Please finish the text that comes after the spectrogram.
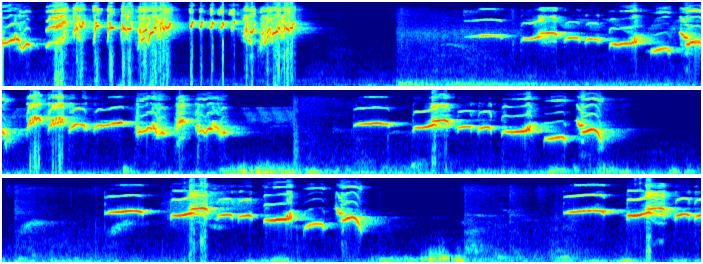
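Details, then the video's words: Oriental magpie-robin (kacer) song meant to stir a silent bird into singing: opens with a harsh rapid rattle, then repeated short phrases of high whistles and twittering separated by pauses of about a second, faint rustling below. "PANCINGAN KACER GACOR MALES BUNYI"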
